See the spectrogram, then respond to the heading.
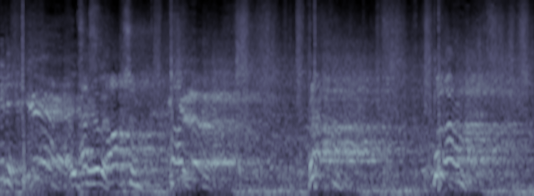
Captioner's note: grunting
